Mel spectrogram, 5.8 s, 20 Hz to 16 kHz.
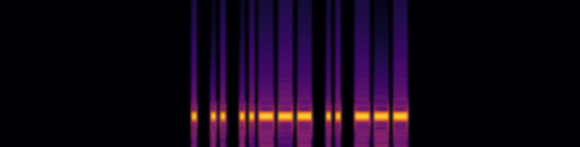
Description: Morse code, heard as a keyed tone, about 25 wpm, 700 Hz. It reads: EI2IO
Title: DXCC-100 Call Signs - 5 Characters - 25wpm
